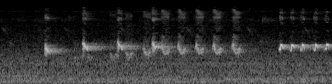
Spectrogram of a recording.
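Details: Yellow-vented Bulbul calling to companions, giving bright, bubbly chirps in a quick irregular run, about three notes a second, then a steady burst of rapid notes; a quiet background.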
